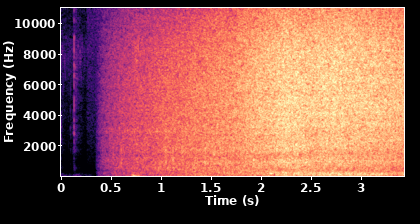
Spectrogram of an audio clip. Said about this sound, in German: Die Wellen klatschen an schrundige, rotbraune Felsen. Die sehen aus wie riesige Kleckerburgen. Sind sie ja eigentlich auch. Es ist erstarrte Lava.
